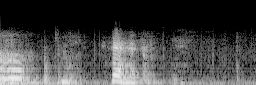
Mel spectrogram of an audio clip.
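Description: A woman cries out loudly.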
